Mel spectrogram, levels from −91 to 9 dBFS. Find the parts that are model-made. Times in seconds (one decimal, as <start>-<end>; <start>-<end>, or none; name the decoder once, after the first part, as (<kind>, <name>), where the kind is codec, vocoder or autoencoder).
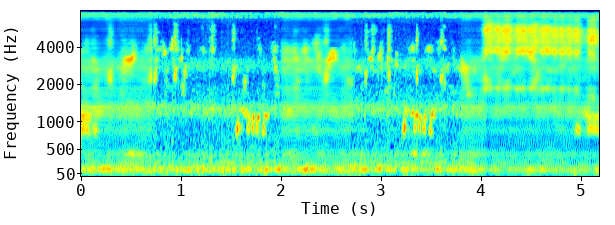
0.0-0.7 (vocoder, Vocos); 2.0-2.7; 3.8-5.2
